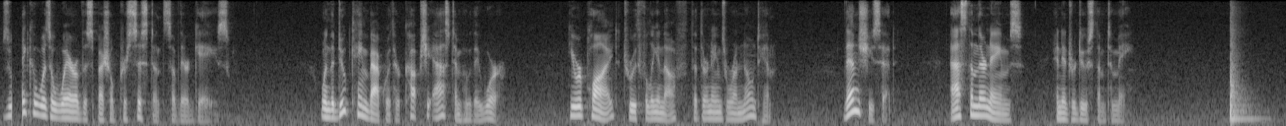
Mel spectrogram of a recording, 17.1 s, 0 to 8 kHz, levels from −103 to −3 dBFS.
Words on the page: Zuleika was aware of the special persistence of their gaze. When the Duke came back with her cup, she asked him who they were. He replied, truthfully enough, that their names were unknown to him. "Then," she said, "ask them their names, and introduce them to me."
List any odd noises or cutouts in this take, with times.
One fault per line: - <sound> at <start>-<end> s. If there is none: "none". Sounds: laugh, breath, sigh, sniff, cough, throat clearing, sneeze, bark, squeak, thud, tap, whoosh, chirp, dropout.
- dropout at 0.2-0.3 s
- thud at 16.4-17.0 s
